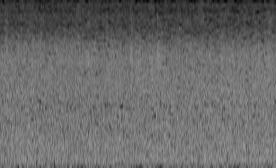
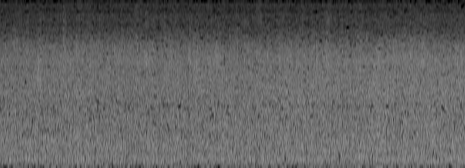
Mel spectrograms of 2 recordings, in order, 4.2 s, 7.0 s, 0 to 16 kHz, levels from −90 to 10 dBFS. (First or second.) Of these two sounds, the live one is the second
